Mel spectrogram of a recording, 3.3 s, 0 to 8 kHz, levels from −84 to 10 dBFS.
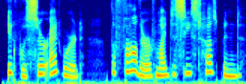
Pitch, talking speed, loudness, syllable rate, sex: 245 Hz, 185 wpm, -20 LUFS, 5.4 syllables/s, female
